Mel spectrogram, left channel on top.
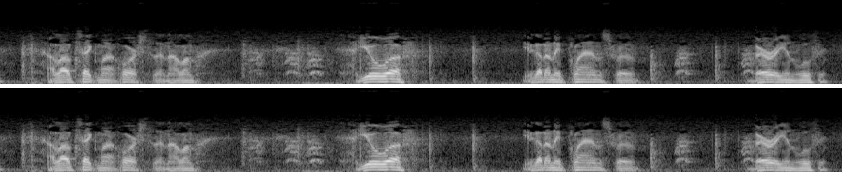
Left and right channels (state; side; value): identical; both; correlation 1.00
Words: Well, I'll take my horse then, Ellen. You got any plans for burying Luther?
